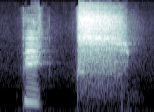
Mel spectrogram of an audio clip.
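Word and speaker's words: PICS: que devem ser negociadas sob o nome PIX, P-I-C-S. E a pronúncia faz uma referência ao Pix do Brasil, que é o principal método de transferências hoje, né, que foi criado pelo Banco Central.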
